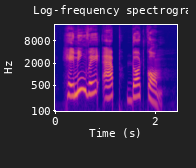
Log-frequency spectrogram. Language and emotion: Marathi, neutral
